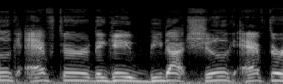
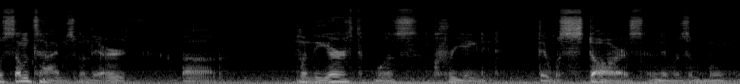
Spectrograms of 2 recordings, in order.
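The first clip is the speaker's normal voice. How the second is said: [name] impression; 11 semitones lower, 12 dB quieter than usual. Vlogger imitating a rapper's deep voice to hype the battle. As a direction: lower it all down into a deep, quiet growl of a narrator. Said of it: "my best [name] impression".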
